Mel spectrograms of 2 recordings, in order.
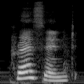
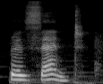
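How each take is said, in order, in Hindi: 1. Stress पहले syllable पर है। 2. स्ट्रेस दूसरे सिलेबल पर है।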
